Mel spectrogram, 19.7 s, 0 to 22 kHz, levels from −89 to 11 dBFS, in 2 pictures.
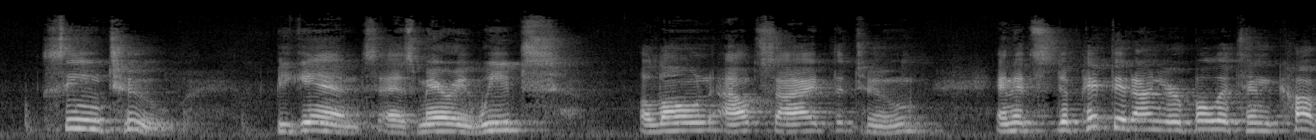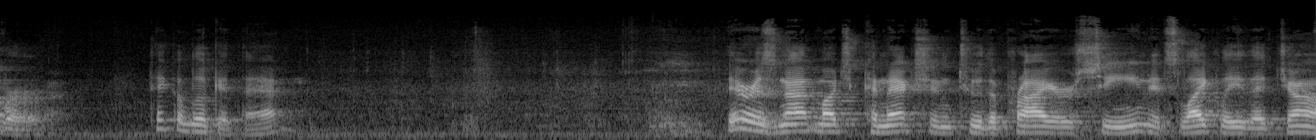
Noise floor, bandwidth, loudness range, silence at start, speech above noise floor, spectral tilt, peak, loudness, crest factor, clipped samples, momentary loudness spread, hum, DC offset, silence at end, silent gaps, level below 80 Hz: -53 dBFS; 15 kHz; 14 LU; 0.35 s; 32 dB; -4.5 dB/octave; -4 dBFS; -21 LUFS; 18 dB; under 0.1%; 15 LU; none; under 0.1%; 0 s; none; -62 dBFS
